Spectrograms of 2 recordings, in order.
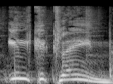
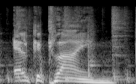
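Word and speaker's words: Eelke Kleijn: Y te estoy hablando de este mega productor llamado Ilke Klein, así se pronuncia su nombre. En su idioma nativo, él es de los Países Bajos, aunque en inglés dicen Elke Klein. Se pronuncie como se pronuncie, yo prefiero decir Ilke Klein.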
